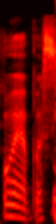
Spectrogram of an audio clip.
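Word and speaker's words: huevos: Уэвос. – Нет, яйца уэвос. Пишется первое, да, ачи, но читается уэвос.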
